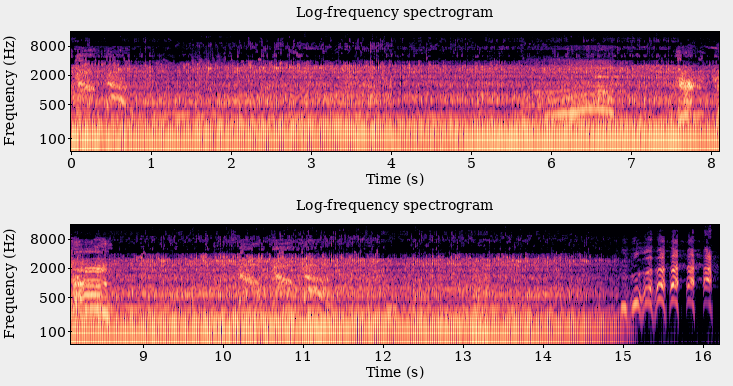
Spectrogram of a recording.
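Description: A toy tractor's motor hums steadily.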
